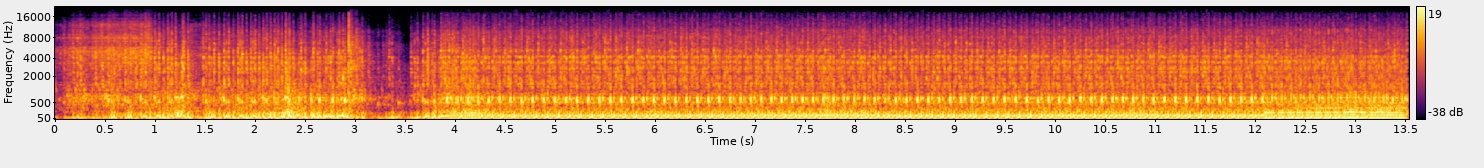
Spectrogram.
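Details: Holden red motor 173 ci (2.8 L) six, about 1971, ex-Bedford CF van, first run after years laid up: cranks, catches after a brief stumble, then settles to an even, steady idle with smooth low beat.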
